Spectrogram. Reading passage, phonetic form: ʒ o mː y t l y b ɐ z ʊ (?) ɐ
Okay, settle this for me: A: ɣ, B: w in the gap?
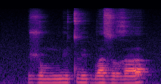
A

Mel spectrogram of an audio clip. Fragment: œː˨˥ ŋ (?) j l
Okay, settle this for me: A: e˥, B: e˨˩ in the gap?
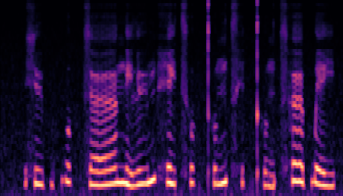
B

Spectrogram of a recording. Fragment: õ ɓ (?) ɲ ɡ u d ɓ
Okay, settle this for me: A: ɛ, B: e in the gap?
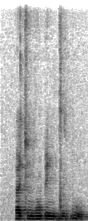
B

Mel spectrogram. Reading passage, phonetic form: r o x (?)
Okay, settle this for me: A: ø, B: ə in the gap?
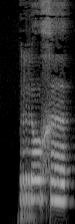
B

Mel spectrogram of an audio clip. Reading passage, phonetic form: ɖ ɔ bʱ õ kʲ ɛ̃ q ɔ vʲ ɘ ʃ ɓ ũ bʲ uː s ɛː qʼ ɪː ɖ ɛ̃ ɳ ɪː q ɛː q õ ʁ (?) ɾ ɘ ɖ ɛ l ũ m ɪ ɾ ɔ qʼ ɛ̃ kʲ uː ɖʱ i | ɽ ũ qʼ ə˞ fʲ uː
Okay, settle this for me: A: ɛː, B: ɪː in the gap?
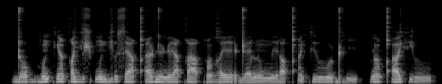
B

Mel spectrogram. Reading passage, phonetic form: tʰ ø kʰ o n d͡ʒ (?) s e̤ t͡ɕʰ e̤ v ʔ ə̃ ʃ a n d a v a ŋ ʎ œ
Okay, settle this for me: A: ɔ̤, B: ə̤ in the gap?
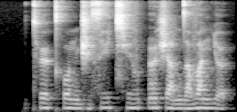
B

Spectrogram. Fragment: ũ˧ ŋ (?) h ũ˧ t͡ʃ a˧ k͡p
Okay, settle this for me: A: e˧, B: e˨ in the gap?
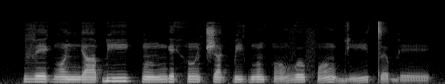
A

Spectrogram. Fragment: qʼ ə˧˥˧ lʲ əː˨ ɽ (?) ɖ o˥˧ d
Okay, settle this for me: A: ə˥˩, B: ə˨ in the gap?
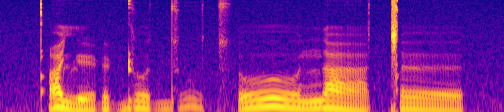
A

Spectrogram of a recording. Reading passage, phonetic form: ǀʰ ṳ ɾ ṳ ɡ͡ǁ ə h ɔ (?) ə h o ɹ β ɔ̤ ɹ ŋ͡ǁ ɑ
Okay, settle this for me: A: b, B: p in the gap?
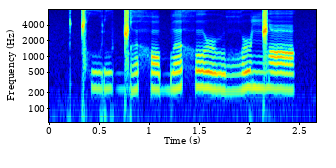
A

